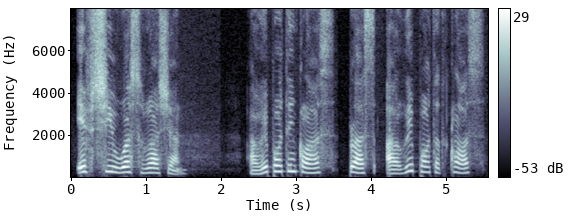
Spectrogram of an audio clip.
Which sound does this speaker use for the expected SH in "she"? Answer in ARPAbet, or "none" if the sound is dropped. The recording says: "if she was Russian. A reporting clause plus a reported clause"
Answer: SH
